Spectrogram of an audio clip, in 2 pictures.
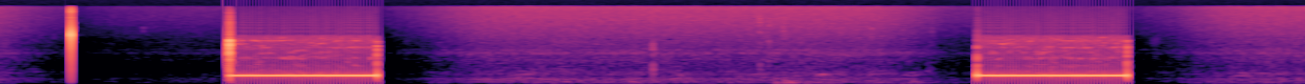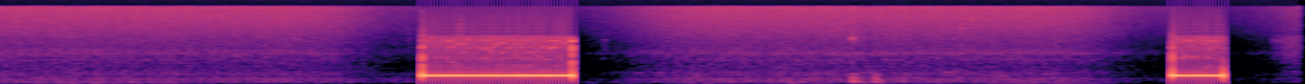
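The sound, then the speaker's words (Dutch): Ringing tone of an outgoing telephone call: four steady one-second beeps repeating about every five seconds, the last cut short, with near silence between them and a faint click at the start. “Maar we gaan eens even bellen met Justin om te kijken wat hij ervan vond.”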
